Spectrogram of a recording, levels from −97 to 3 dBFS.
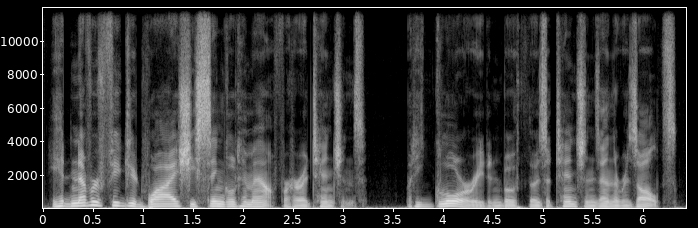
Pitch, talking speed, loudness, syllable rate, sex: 115 Hz, 205 wpm, -18 LUFS, 5.6 syllables/s, male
